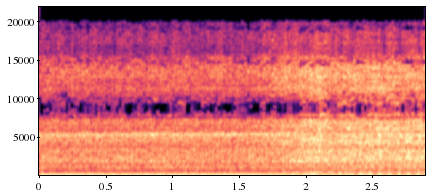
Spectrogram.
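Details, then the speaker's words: Ford truck under load after swapping the number 4 and number 1 ignition coils: the engine rumble turns ragged and uneven. Cylinders 1 and 4 are missing, and a bad number 4 plug is suspected. Cylinder 1 misfire from bad ignition coil and spark plug. "So I moved number 4 coil to number 1. Now I'm missing on 1 and 4. So we gotta have a bad plug in number 4"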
